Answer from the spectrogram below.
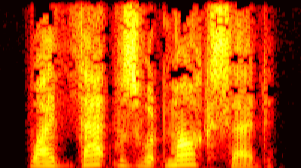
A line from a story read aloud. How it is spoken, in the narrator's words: he cried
